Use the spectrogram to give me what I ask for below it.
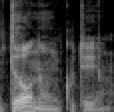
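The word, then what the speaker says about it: Thorn: la Fiance à torn moi je dis Tornes certains mais moi je on est en France on mange pas on prononce pas le H donc quand on l'a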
